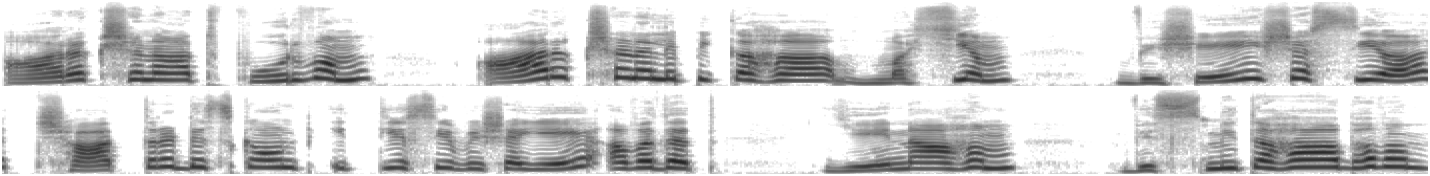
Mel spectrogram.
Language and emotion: Sanskrit, surprised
